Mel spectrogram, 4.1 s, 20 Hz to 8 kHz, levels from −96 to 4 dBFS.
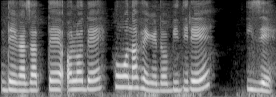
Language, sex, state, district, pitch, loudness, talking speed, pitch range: Chakma, female, Tripura, Unakoti, 260 Hz, -15 LUFS, 115 wpm, 235-275 Hz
